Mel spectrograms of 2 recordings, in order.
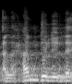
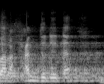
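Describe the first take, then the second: First: The h is a light, plain h sound. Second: The h is a deep, throaty h sound. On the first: It suggests expecting destruction rather than giving praise. The speaker calls it wrong. "if your Ha is not correct" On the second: It means all praise. The speaker calls it right. "But we want to praise Allah"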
